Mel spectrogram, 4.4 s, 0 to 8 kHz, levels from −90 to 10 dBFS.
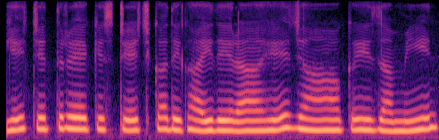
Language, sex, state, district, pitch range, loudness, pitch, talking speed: Hindi, female, Madhya Pradesh, Bhopal, 215-240 Hz, -12 LUFS, 225 Hz, 165 wpm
